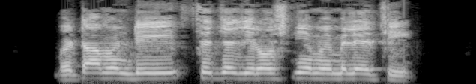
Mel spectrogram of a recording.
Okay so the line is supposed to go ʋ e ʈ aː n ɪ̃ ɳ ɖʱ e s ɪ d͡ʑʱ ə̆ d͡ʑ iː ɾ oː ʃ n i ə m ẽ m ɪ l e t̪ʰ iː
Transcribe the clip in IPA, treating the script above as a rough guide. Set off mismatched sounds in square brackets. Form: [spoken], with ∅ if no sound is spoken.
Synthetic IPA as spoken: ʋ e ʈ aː [m] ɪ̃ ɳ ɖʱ [i] s ɪ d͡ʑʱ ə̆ d͡ʑ iː ɾ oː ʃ n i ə m ẽ m ɪ l e t̪ʰ iː

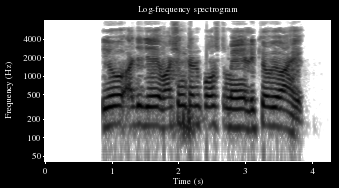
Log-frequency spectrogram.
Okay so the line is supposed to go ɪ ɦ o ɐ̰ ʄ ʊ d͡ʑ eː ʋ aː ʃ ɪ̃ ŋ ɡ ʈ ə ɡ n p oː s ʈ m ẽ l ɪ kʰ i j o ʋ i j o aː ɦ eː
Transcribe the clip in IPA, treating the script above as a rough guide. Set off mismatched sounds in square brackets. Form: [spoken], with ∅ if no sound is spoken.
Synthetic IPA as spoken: ɪ ɦ o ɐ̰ ʄ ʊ d͡ʑ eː ʋ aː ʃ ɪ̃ ŋ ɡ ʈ ə [∅] n p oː s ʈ m ẽ l ɪ kʰ i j o ʋ i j o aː ɦ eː

